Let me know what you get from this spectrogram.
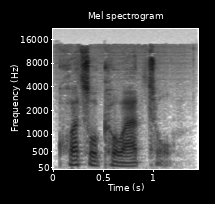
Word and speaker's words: Quetzalcoatl: Don't ask me to spell it, but it's pronounced Quetzalcoatl.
